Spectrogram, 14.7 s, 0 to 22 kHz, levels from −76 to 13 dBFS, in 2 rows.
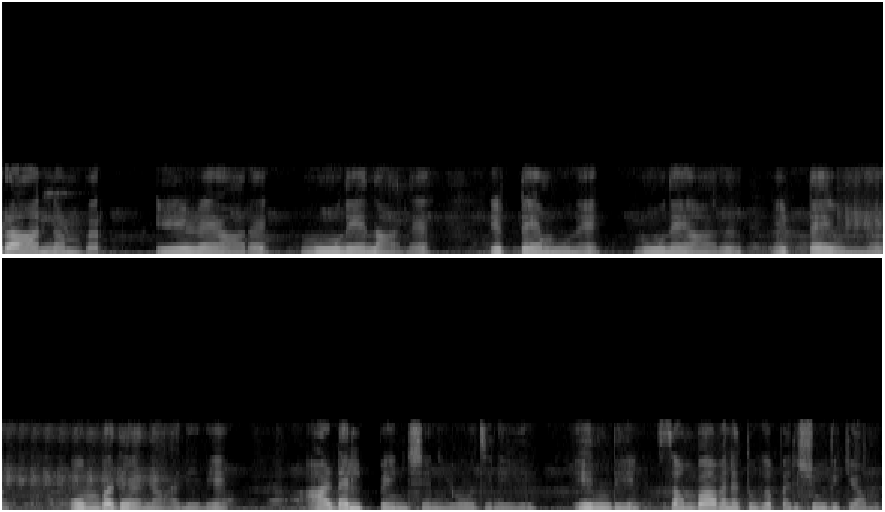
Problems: none marked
